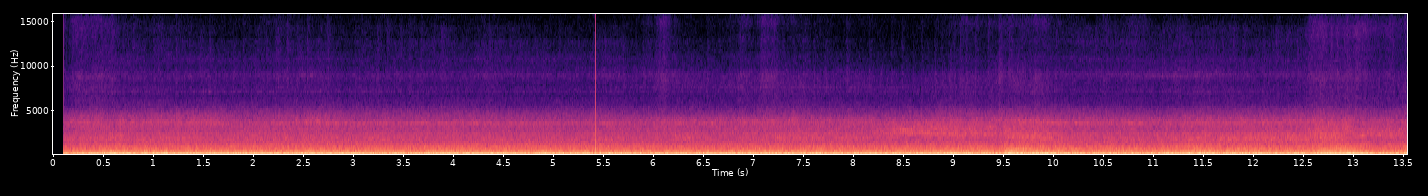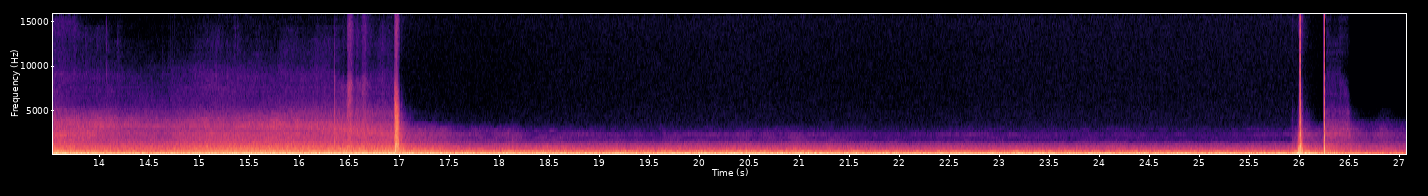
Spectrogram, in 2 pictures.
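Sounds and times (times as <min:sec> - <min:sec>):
train running noise inside cabin: 0:00.1 - 0:27.0.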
